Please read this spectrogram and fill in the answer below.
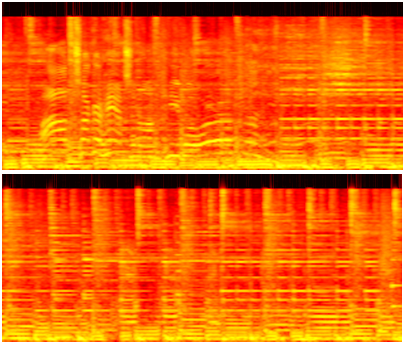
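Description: Live band playing a country-rock instrumental break: an electric guitar lead with bent, wavering notes over drum kit and bass, with no singing.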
